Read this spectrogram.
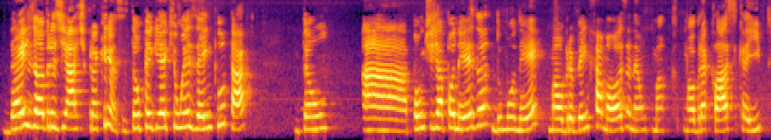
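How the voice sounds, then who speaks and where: A woman's voice: high-pitched, steady tone, moderate pace. A woman giving a casual live lesson, explaining step by step and often checking in with "né?" and "tá bom?". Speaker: educator giving a live class.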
